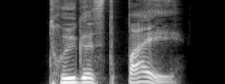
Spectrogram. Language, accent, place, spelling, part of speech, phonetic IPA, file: German, Germany, Berlin, trügest bei, verb, [ˌtʁyːɡəst ˈbaɪ̯], De-trügest bei.ogg
- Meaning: second-person singular subjunctive II of beitragen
